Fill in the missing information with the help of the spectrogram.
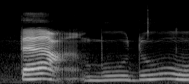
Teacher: du tu kena baca panjang 2 harakat, itu al-asli.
